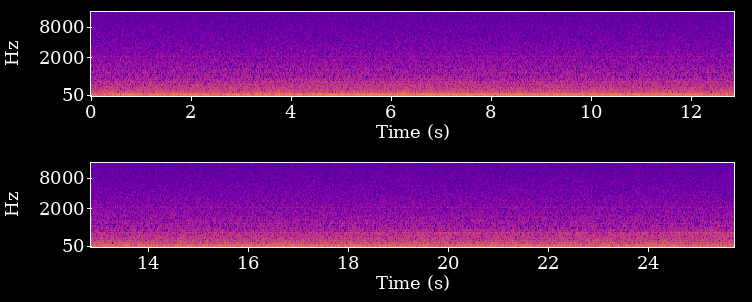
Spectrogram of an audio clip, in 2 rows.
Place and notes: seehausen/uckermark: dorfstraße - the city, the country & me: area of an abandoned recreation home
passing car
the city, the country & me: november 13, 2011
